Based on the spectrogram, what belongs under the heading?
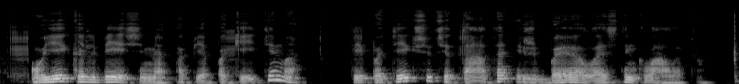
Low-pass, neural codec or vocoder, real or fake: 14.4 kHz; none; real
